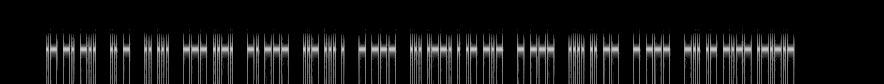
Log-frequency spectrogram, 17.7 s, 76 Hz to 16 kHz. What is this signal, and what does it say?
Morse code, heard as a keyed tone, about 28 wpm, 700 Hz. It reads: AND IT IS OF NO USE TO SPEAK TO HIM TO DAY.
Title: Sentences from Top 1100 Words 28wpm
